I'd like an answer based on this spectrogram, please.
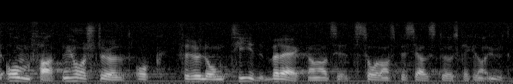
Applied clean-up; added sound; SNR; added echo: none; none; none; none.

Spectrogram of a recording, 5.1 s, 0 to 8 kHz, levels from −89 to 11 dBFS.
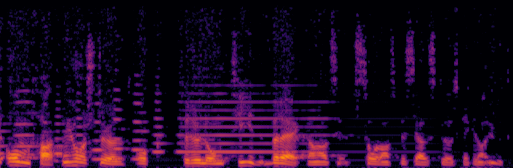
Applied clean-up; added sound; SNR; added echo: classical method spectral subtraction.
